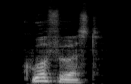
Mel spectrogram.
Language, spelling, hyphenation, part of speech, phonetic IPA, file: German, Kurfürst, Kur‧fürst, noun, [ˈkuːɐ̯ˌfʏʁst], De-Kurfürst.ogg
- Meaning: Elector, prince-elector (see Wikipedia), a member of the electoral college of the Holy Roman Empire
